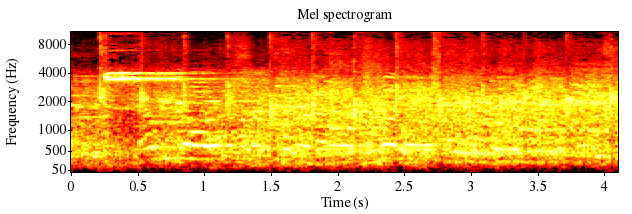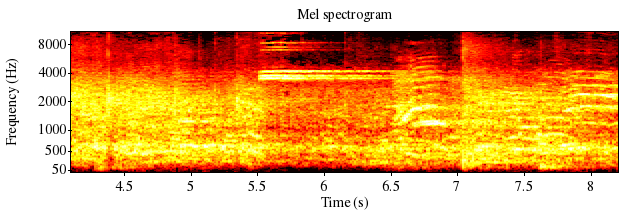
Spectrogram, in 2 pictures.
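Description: A crowd of young spectators and players chatter and call out in a large echoing gym.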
